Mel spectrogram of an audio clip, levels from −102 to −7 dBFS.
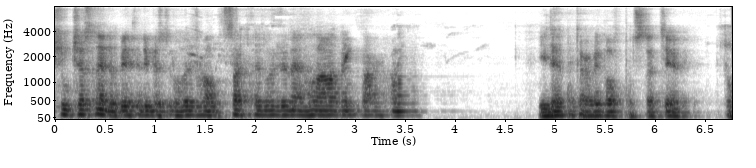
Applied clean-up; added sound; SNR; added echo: neural mask model DeepFilterNet 3.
